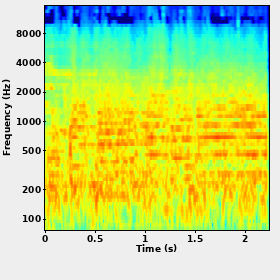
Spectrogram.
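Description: Brass band music playing, with long held notes.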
